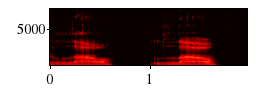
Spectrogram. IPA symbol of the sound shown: oʊ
